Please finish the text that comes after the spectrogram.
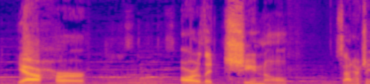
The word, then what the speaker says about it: Arlecchino: Okay, so it's pronounced Arlecchino. So I was a little bit closer with the second pronunciation.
